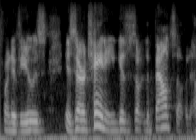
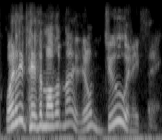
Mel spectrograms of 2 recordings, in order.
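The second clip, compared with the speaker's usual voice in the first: louder, higher, fast grumbling outburst; upset complaint; 5 semitones higher, 9 dB louder than usual. Retold or imitated. Stan Laurel complaining about TV actors, mock indignant. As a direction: rant like an indignant old comic. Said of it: "he goes".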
